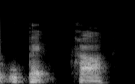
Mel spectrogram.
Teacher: But in Pali it becomes shorter, upekha, because it's followed by a doubled consonant, double k.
